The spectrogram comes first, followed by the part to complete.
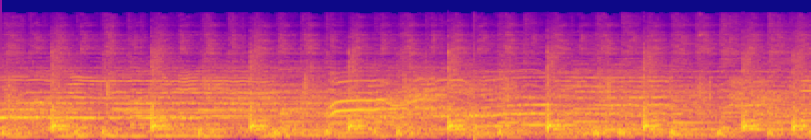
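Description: Worship song in Spanish sung with a band: sung voices over drums keeping a steady beat, with tambourine.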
